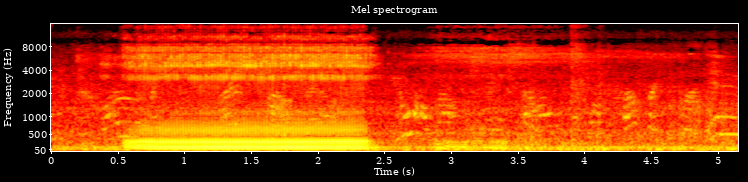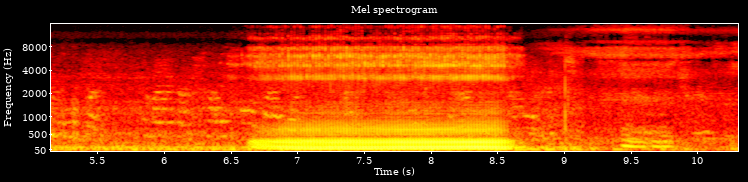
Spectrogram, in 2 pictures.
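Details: Rescue dog snoring in sleep: two loud, deep, rumbling snores about six seconds apart, with quiet breathing and a little room noise between them.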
